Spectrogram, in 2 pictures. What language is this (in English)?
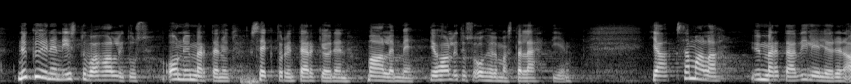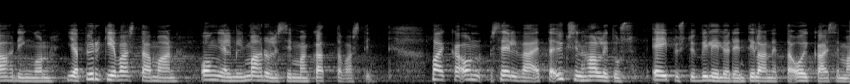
Finnish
